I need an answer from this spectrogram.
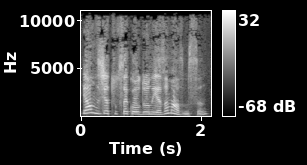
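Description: A man's voice: very high voice, sing-song, fairly quick, dry recording, voice pushed up, exaggerated voice. A grim, doubting soldier, put on by a man reading an audiobook, lifts his voice a little above the narration. He sounds worn out and insistent. The recording is close and dry. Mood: worried. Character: weary, doubtful male soldier driver, blunt. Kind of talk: audiobook character voice.

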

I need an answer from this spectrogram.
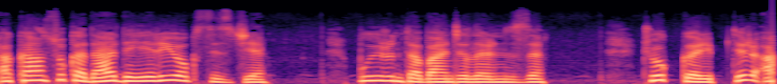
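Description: A man's voice: fairly high pitch, no room sound. A man reading as a skeptical, chiding man. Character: wary, reproachful man, sober-minded. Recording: dull dry recording.

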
